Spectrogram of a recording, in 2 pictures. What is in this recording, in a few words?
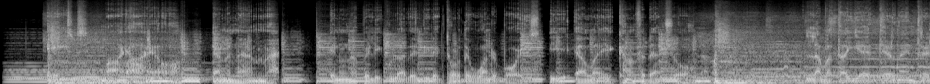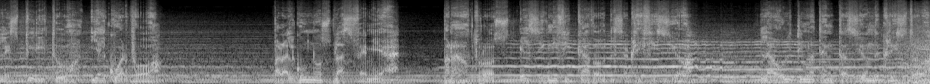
Spanish Trilers, locucion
